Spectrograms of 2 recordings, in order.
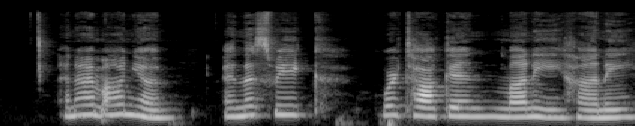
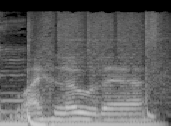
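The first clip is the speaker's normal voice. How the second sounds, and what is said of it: Unusually deep voice. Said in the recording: “That was like a deep voice for you.”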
